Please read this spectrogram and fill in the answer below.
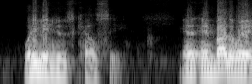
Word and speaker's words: Kelsi: What do you mean, who's Kelsey? And by the way, it's K-E, her name is spelled Kelsi, not S-E-Y. Kelsey is the older sister of Libby.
